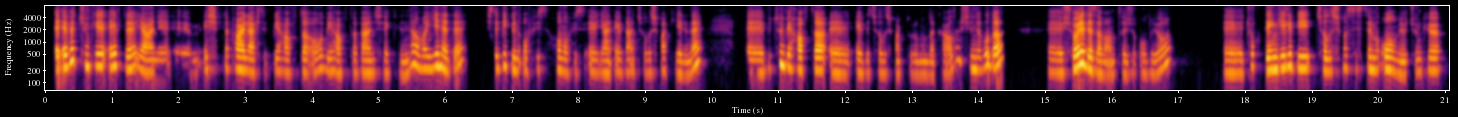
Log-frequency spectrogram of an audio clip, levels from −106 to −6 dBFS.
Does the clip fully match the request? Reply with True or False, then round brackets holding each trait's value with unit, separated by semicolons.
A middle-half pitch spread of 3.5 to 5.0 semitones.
True (4.3 semitones)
